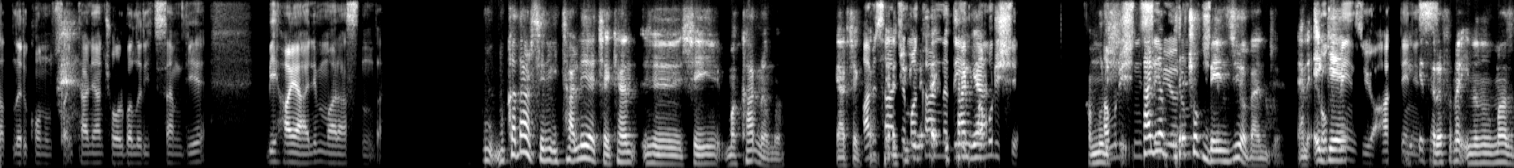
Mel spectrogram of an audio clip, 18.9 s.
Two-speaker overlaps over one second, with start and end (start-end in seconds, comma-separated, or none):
10.8-12.4, 13.7-15.2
